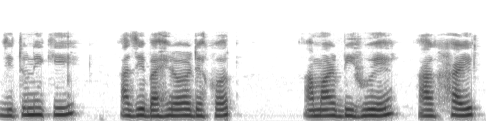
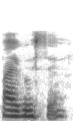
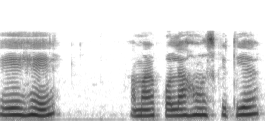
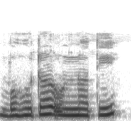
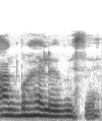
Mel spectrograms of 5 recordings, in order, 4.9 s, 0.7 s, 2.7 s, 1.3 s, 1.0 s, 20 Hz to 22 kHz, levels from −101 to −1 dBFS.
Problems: none marked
